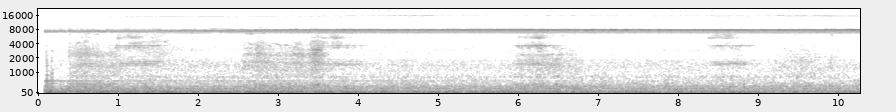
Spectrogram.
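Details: Cricket kept in a critter keeper indoors: a steady thin high whine runs throughout, with short, faint, tonal chirp bursts recurring every two to three seconds over a low background rumble.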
